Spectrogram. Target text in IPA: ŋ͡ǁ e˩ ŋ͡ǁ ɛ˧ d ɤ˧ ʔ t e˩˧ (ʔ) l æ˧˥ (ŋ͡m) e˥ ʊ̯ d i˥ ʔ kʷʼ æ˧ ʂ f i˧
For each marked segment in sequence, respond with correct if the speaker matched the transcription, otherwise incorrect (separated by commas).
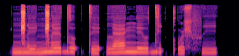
correct, incorrect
